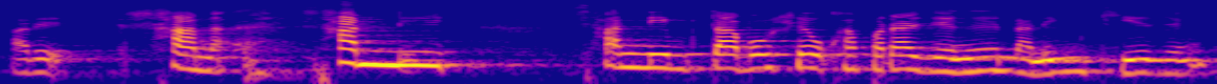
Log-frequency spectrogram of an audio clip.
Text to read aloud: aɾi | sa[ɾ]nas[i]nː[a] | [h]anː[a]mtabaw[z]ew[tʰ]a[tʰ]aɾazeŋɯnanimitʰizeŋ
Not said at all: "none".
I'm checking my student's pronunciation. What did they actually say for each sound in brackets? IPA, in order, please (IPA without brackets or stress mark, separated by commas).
none, a, i, s, i, s, kʰ, pʰ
